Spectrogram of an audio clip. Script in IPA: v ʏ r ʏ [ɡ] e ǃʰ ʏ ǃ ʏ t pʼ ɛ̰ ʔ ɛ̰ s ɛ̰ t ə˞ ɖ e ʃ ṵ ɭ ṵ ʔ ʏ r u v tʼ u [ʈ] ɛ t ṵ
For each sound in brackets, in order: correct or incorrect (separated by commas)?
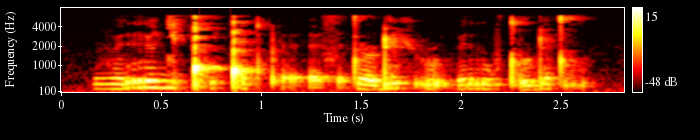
incorrect, incorrect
